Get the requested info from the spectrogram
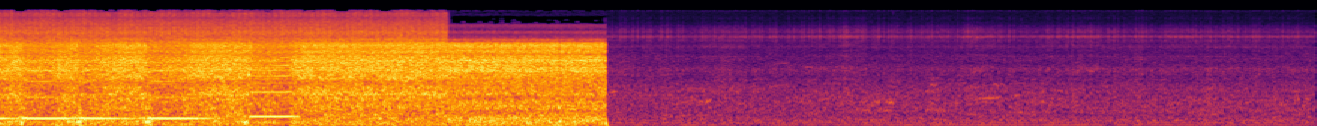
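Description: A loud, steady rushing noise with a faint held tone in it, cutting off suddenly about five seconds in and leaving only a faint low hum.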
